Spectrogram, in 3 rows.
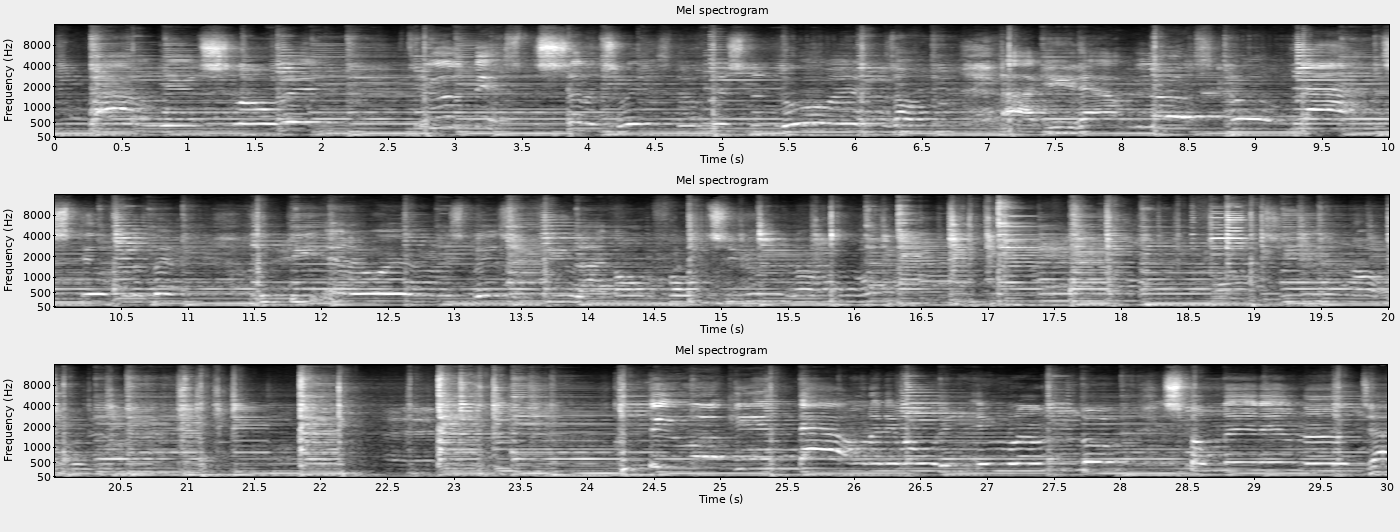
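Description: Two acoustic guitars strummed together in a steady folk-style song, with a brief drop in the playing about 22 seconds in.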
